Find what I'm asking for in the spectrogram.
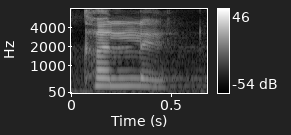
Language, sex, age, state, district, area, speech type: Punjabi, female, 18-30, Punjab, Kapurthala, urban, read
